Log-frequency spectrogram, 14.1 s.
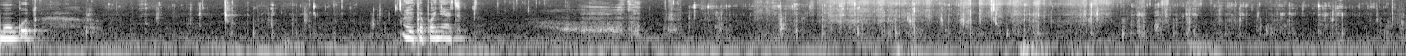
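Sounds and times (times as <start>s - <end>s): person biting and chewing food: 5.2s - 14.0s.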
